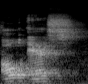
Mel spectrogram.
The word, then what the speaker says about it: Ostara: It goes back to, and I can't pronounce this thing's name. Ostara. It's Ostara.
